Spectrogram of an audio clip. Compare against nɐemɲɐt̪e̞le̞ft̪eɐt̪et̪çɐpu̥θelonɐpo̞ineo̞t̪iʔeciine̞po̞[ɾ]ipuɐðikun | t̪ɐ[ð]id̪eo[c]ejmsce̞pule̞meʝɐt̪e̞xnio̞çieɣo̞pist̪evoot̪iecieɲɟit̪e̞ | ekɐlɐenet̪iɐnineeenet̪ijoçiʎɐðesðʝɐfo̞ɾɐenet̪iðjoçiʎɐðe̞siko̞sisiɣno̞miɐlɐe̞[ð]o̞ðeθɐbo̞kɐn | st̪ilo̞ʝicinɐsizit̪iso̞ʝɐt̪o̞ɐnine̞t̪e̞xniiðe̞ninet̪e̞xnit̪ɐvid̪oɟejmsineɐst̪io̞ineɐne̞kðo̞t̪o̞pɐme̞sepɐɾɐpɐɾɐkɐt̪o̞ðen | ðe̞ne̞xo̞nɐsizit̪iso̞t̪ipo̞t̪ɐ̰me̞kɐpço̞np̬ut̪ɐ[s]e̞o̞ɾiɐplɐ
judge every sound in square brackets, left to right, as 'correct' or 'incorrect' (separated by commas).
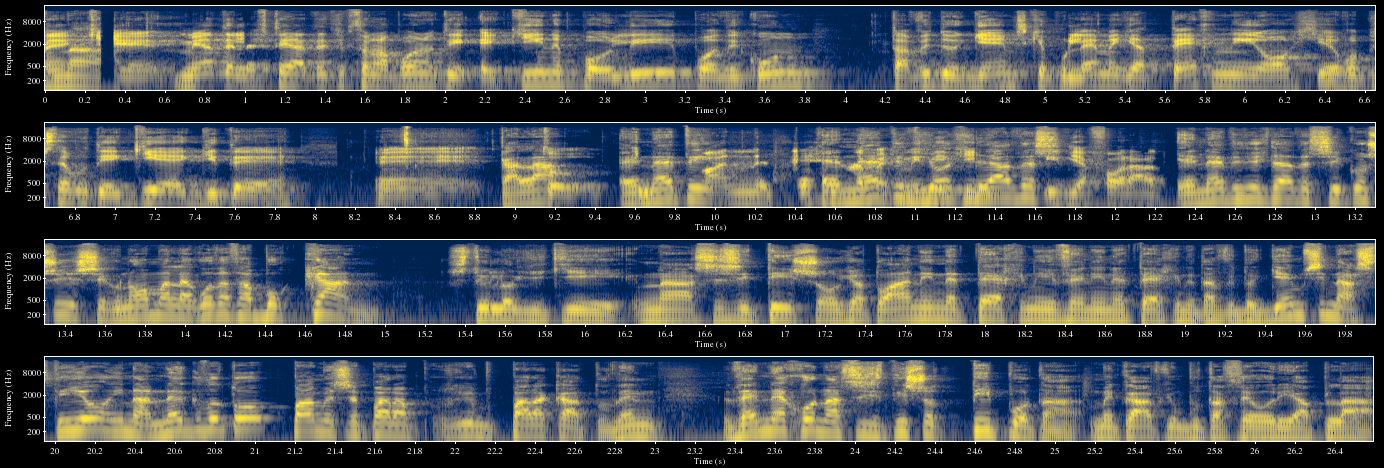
incorrect, incorrect, incorrect, incorrect, incorrect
